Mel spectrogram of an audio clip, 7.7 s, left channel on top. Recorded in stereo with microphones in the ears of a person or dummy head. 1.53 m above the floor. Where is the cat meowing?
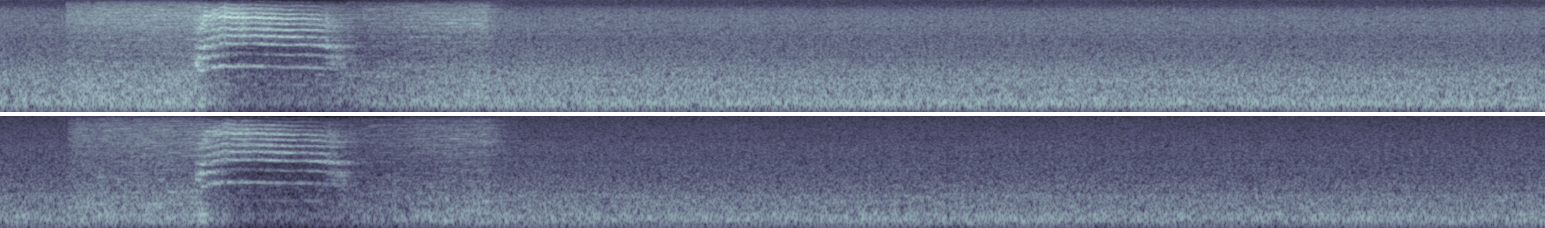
70° left (ahead or behind), 3 m.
